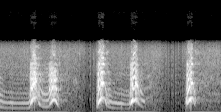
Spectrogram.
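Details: Dog barking furiously through a fence at a walker on a quiet path; five sharp, loud barks, delivered as two quick pairs and a single final bark, each with a short falling tail, in an otherwise quiet outdoor setting.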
